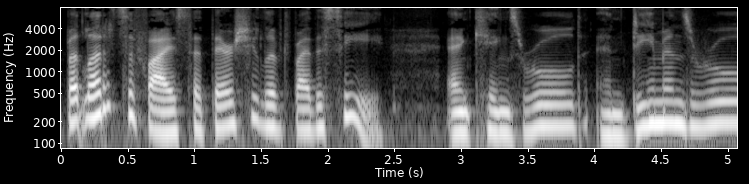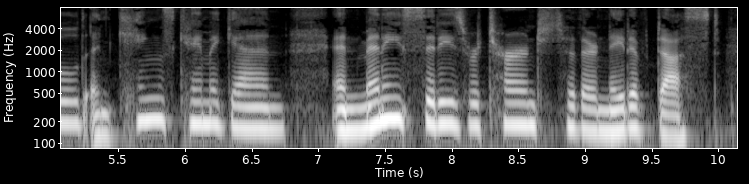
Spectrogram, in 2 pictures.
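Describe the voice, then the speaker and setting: A woman's voice: on the low side, a little slow, warm tone, no room sound. A woman telling stories on a radio show, both reading aloud and chatting in a friendly way. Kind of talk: storybook reading and friendly chat.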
